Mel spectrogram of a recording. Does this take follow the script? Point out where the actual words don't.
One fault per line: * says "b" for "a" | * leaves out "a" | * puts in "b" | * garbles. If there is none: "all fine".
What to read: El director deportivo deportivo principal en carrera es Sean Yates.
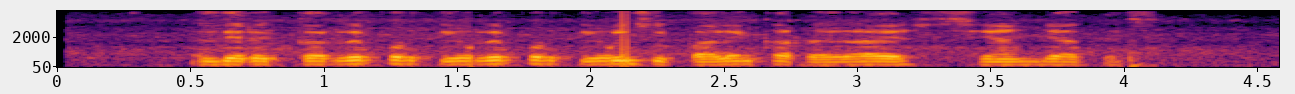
all fine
